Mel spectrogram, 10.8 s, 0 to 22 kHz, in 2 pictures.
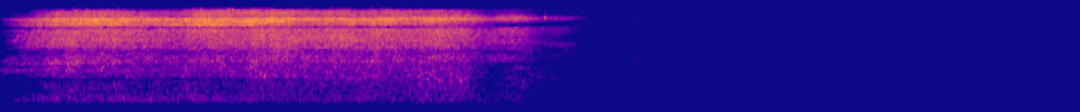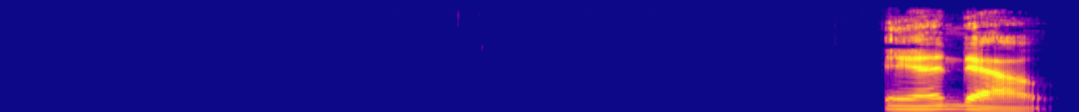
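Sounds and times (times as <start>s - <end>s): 
deep breath in: 0.0s - 2.9s
speech: 9.8s - 10.7s.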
